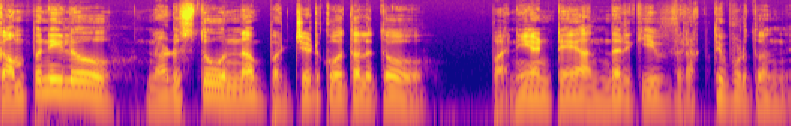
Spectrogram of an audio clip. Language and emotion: Telugu, sad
